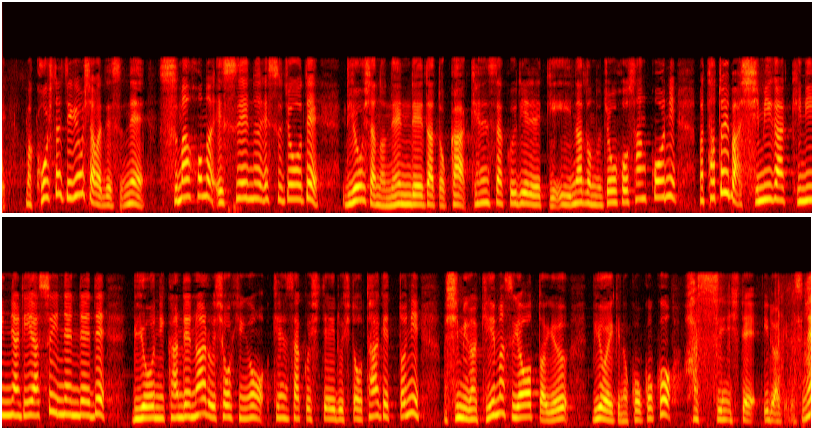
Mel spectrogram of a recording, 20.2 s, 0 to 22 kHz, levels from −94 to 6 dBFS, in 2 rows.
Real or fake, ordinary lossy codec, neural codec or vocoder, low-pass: real; none; none; 7.2 kHz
